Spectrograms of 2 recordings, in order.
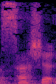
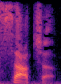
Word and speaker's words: Satya: tell us about Satya or Sasha Nadella. I believe there's two pronunciations on this in the air. Which one are we going with on this? – Let's go with Satya. Just because that's what I'm so used to saying.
